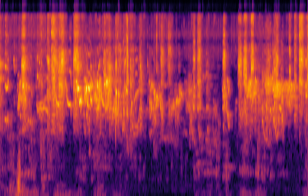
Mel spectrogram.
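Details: Budgies munching on vegetables while chirping; busy overlapping warbles and squeaky chirps, a few clearer rising whistled notes early on, with intermittent low bumps from feeding.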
